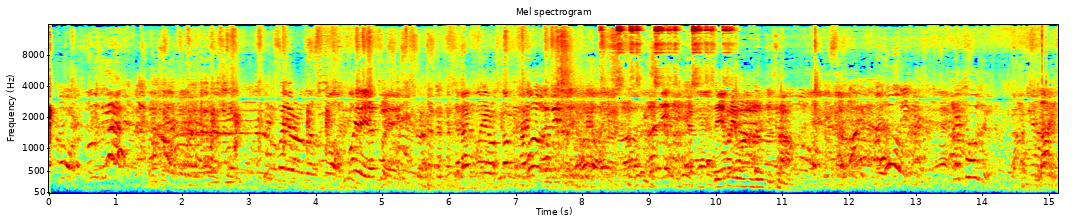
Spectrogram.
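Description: A live rock band plays loudly with electric guitars, bass and drums.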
